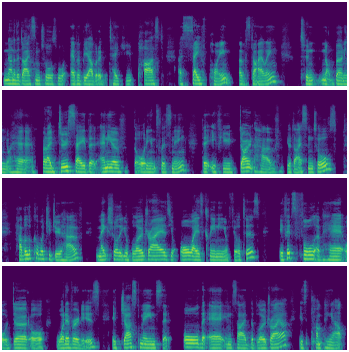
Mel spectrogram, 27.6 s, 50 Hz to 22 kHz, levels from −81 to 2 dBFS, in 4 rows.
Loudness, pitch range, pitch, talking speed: -19 LUFS, 115-135 Hz, 125 Hz, 185 wpm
